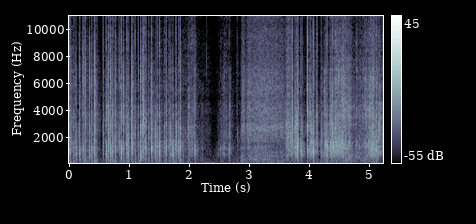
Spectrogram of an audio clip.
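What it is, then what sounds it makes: Cloth-bound book spines tapped and scratched. Long matte dark nails tap and scratch the red cloth spines of a stack of six vintage hardcover books with gilt lettering. Rapid, dry, crisp taps with no low end come first, then a brief lull and a steady bright scratching hiss. A final stretch mixes faster tapping with scratching.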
